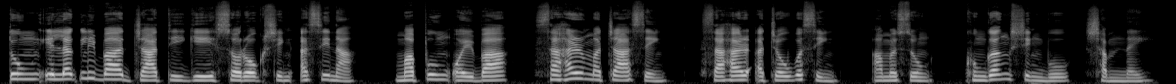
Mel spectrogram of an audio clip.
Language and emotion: Manipuri, neutral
